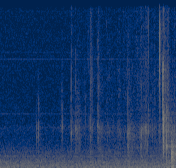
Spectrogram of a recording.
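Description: Tarot cards handled in the hands: a run of faint, light clicks of card edges, starting about half a second in.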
